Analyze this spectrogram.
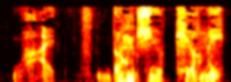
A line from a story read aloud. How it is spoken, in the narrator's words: Dantin croaks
